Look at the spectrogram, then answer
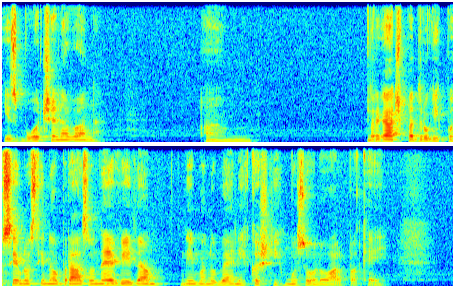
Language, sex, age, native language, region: Slovenian, male, 18-29, Slovenian, Central Slovenia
